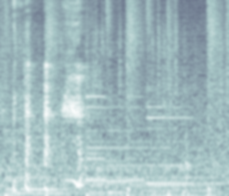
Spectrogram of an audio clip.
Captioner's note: laughs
